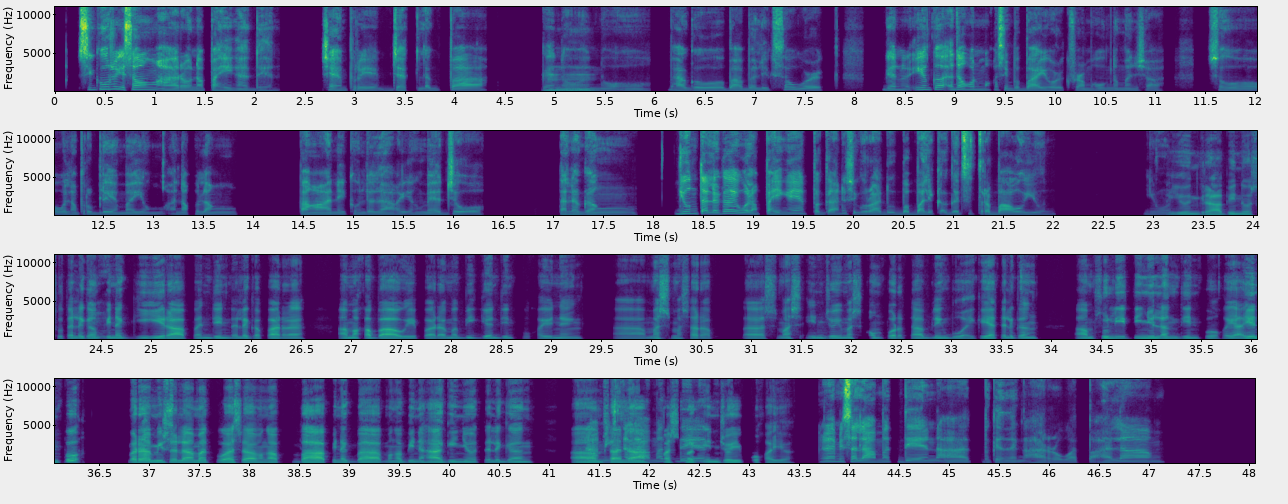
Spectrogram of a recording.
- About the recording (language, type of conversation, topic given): Filipino, advice, Paano ko mababawasan ang stress kapag nagbibiyahe o nagbabakasyon ako?
- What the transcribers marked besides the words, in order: in English: "jetlag"; unintelligible speech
